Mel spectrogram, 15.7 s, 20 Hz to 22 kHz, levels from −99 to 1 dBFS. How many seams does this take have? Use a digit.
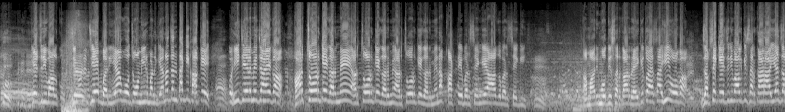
3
